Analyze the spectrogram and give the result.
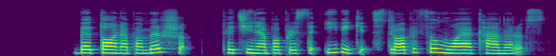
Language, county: Lithuanian, Vilnius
